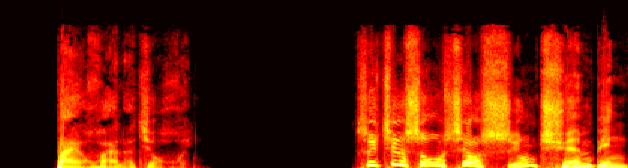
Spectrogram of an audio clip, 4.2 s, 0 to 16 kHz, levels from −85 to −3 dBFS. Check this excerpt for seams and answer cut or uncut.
uncut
